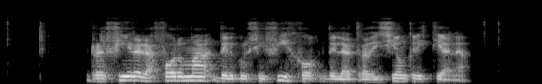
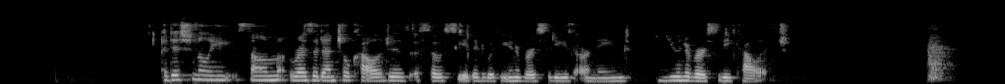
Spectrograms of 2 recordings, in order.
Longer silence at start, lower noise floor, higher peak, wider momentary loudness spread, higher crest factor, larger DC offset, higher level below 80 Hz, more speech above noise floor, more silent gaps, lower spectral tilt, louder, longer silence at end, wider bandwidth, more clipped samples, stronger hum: second, 0.4 s vs 1.5 s; second, -55 dBFS vs -75 dBFS; first, -2 dBFS vs -8 dBFS; second, 8 LU vs 12 LU; about the same, 16 dB vs 18 dB; neither; about the same, -64 dBFS vs -64 dBFS; second, 40 dB vs 51 dB; neither; about the same, -5.5 dB/octave vs -5 dB/octave; first, -15 LUFS vs -26 LUFS; first, 0.75 s vs 0.55 s; about the same, 8 kHz vs 7.8 kHz; neither; neither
